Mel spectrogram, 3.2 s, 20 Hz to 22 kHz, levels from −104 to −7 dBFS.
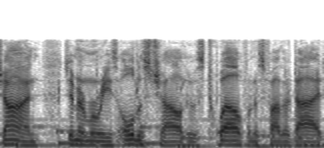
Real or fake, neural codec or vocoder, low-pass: real; none; 7.2 kHz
